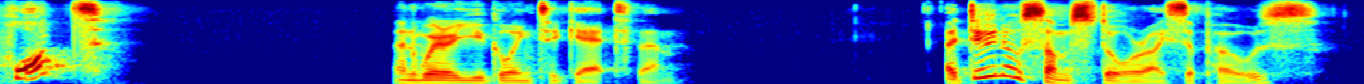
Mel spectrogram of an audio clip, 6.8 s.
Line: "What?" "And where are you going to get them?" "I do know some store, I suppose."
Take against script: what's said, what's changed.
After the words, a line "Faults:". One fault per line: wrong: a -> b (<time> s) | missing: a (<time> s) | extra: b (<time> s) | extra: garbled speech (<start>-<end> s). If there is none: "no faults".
"What?" "And where are you going to get them?" "I do know some store, I suppose."
Faults:
no faults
